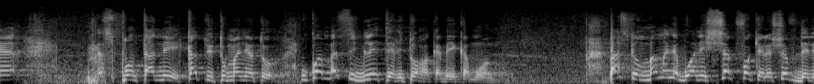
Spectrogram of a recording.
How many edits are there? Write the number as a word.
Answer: one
